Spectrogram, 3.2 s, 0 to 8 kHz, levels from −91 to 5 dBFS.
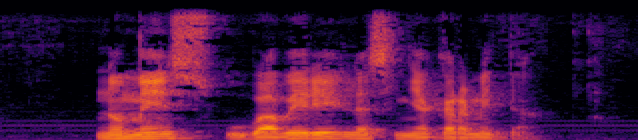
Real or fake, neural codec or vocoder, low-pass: real; none; 7.2 kHz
